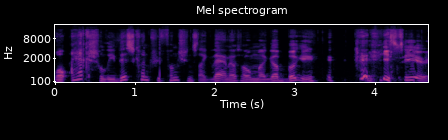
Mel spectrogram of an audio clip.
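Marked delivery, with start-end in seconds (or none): 0.0-2.1 mocking, smug know-it-all tone. Teasing the listener about a rant caught on cam video, mocking a know-it-all rant. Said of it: "a fucking Boogie rant where you were like".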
